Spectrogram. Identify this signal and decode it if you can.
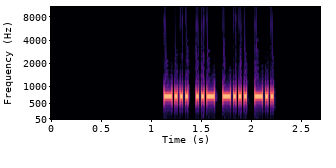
Morse code, heard as a keyed tone, about 41 wpm, 700 Hz. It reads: BUBD
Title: Four Challenging Letter-Number Combinations 45wpm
